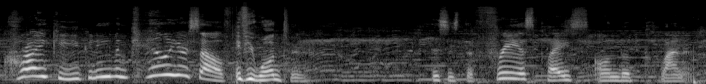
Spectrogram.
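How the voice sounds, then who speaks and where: A woman's voice: fairly high pitch, big pitch swings, unhurried, a little mellow, soft background music. A woman hosting a show, presenting scripted links in a theatrical manner. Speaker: show host.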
